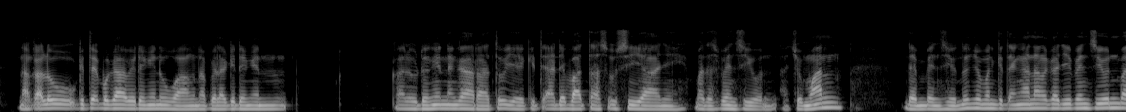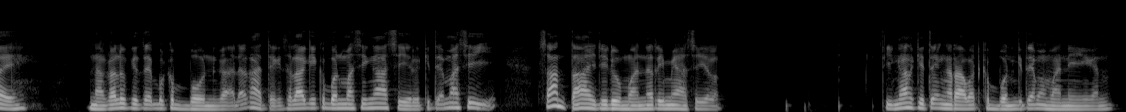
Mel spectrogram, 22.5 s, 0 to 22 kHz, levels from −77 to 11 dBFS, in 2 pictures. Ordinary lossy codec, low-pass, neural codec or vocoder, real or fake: MP3, 96 kbps; 7.2 kHz; none; real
